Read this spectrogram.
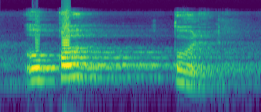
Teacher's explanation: یہ قاف حروف قلقلہ ہے اور ساکن ہے، اسی لیے آپ نے اسے ہلانا ہے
